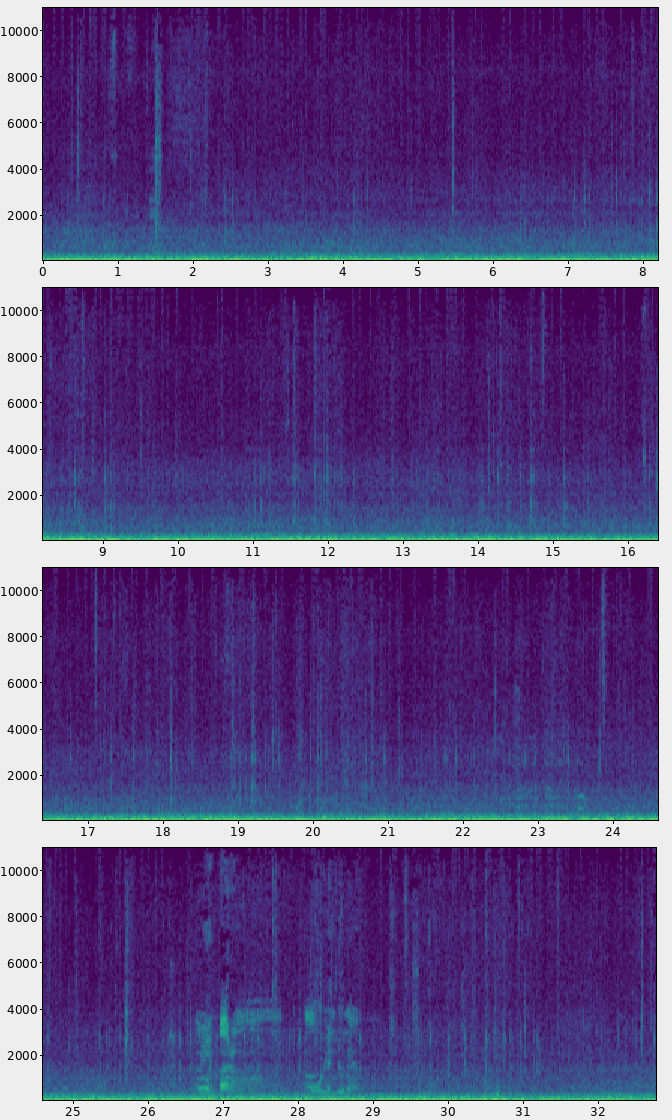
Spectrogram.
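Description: Steady low rumble of a car's engine and tyre noise, heard from inside the cabin while driving.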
